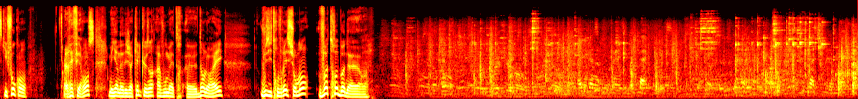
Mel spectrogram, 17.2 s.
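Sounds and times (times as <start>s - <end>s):
speech: 0.0s - 7.5s
murmur of many voices in a restaurant or bistro: 7.5s - 17.1s
glasses and dishes clinking: 7.6s - 17.1s.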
